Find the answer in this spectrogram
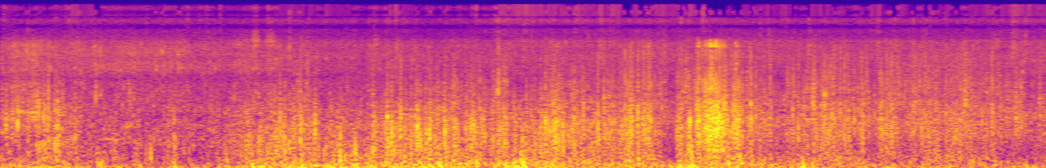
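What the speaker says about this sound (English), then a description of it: "there is quite a bit of a stiff breeze from the west blowing" Stiff westerly breeze buffeting the microphone outdoors in a hilly dale, a constant loud low rumble with gusts swelling and easing throughout, no talk.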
